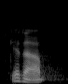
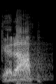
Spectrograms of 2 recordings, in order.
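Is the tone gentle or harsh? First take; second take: gentle; harsh. First: It is said in a soft, gentle tone. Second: It is said in a harsh, impatient tone.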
